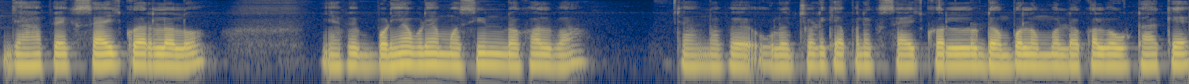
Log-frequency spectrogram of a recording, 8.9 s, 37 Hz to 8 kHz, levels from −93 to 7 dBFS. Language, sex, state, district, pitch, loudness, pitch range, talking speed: Bhojpuri, male, Bihar, East Champaran, 125 Hz, -16 LUFS, 125-130 Hz, 210 wpm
